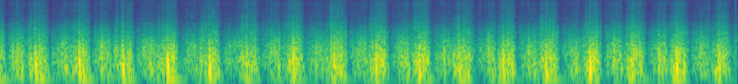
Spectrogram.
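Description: A thin wooden stick scratches into a grey faux-fur microphone windscreen, making about seventeen soft, muffled rustling strokes at a steady, fairly regular pace. The scrapes are low and dull with a quick decay and almost no bright high end.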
